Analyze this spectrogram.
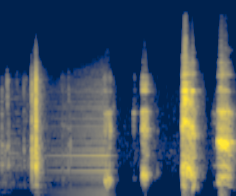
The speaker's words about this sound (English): Ooh, sounds like you got too close to a creeping wood tree. Excuse me? Your cough. Sounds like creeping wood.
